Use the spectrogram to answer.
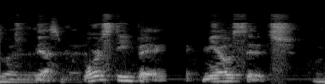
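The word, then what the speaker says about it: Miocic: know it is what it is wor steep mosich how did I say it did I say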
